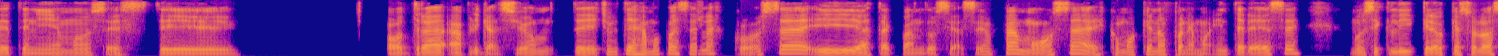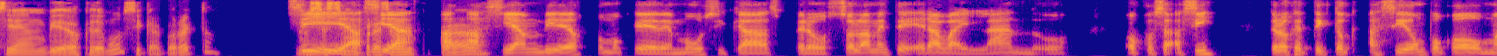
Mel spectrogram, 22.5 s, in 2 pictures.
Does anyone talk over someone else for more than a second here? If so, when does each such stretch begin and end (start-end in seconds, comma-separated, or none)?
13.4-14.9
